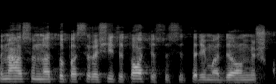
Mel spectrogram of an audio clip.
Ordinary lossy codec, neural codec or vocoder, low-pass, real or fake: MP3, 96 kbps; codec, 16 kHz, 8 kbps, FreqCodec, smaller model; 7.2 kHz; fake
